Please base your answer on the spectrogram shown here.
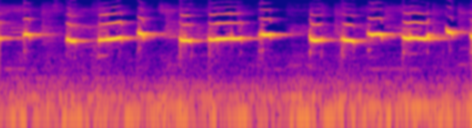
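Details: Cockatiel kept as a pet, singing indoors in a bathroom; steady run of loud, pure whistles, each note held briefly then slightly rising, repeated at an even pace about twice a second, with low background hum.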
